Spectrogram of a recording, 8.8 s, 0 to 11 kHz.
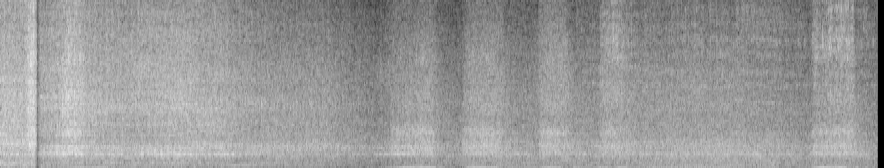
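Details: TK Bedford crane truck, Perkins 6354 six-cylinder diesel not run for 20+ years, after bleeding air from the fuel system: deep, steady idle with low, even thrum, no knocks or misses; running smoothly.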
